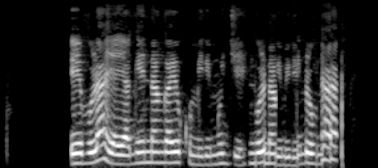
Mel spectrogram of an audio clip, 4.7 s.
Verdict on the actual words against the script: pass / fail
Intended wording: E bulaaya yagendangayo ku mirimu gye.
fail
